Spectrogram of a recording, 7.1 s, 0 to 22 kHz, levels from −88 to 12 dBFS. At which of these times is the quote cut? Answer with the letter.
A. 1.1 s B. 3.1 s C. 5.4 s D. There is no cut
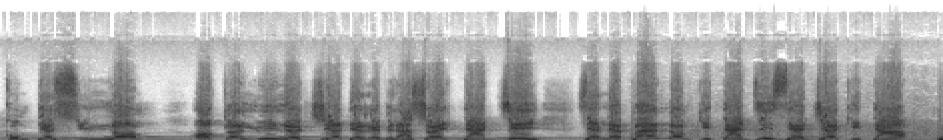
D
